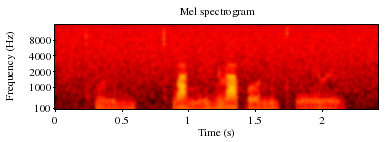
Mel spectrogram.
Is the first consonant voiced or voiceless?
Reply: voiceless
